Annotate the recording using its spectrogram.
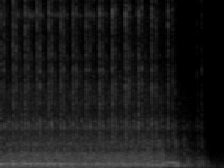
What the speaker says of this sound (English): Just take a few stitches forward.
